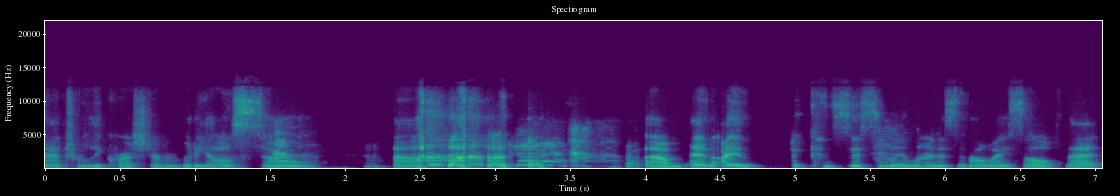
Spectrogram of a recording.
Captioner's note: laughs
